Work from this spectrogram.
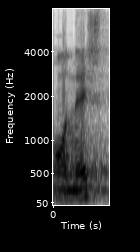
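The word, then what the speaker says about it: honest: ई एस टी ऑनेस्ट इसे हम ऑनेस्ट पढ़ते हैं नेस्ट नहीं होता यहां पर एच साइलेंट हो जाता है क्योंकि यह ओ से पहले आ रहा है इस कारण से य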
